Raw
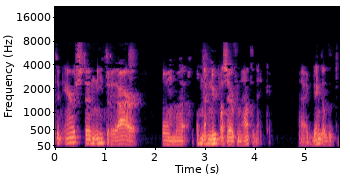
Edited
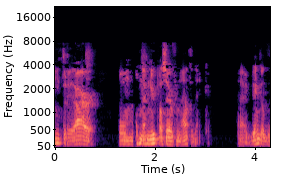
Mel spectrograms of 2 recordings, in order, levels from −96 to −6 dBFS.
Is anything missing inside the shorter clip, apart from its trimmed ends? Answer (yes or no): yes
